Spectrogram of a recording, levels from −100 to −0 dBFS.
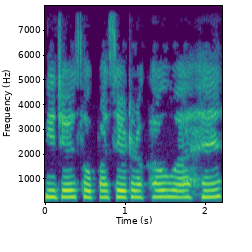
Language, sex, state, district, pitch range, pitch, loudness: Hindi, female, Maharashtra, Nagpur, 265-270 Hz, 270 Hz, -17 LUFS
